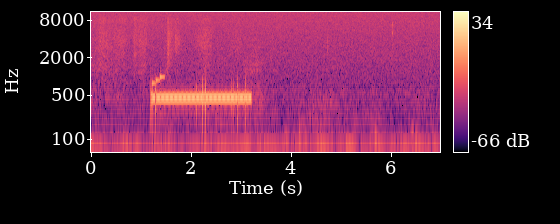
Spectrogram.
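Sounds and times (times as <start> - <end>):
phone ringback tone on an outgoing call: 1.2 - 3.2.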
